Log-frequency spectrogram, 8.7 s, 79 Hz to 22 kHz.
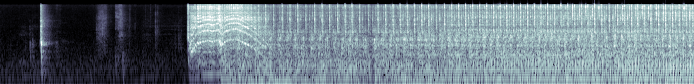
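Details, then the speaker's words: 250cc Jiangshe air-cooled ATV, started: a sharp, really loud metallic ticking of about four a second rides over the idle. There is a lot of play at the rocker arms, so the valve clearance is excessive and needs adjusting. "I'm going to start it and let you hear the sound it makes, there's some sort of kicking into the iron, a really loud sound."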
